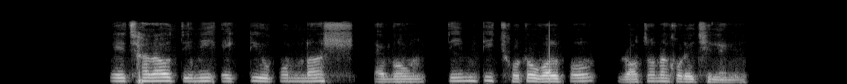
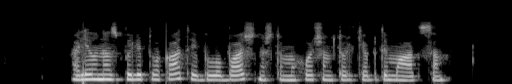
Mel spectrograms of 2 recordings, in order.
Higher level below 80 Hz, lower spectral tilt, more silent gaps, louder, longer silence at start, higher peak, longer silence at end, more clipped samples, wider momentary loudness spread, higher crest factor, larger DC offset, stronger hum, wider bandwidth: about the same, -54 dBFS vs -52 dBFS; about the same, -6 dB/octave vs -5.5 dB/octave; first, 4.35-4.47 s, 6.02-6.17 s vs none; second, -21 LUFS vs -18 LUFS; first, 1.1 s vs 0.7 s; about the same, -2 dBFS vs -2 dBFS; first, 1 s vs 0.65 s; neither; first, 13 LU vs 9 LU; about the same, 20 dB vs 16 dB; neither; neither; about the same, 8 kHz vs 7.4 kHz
